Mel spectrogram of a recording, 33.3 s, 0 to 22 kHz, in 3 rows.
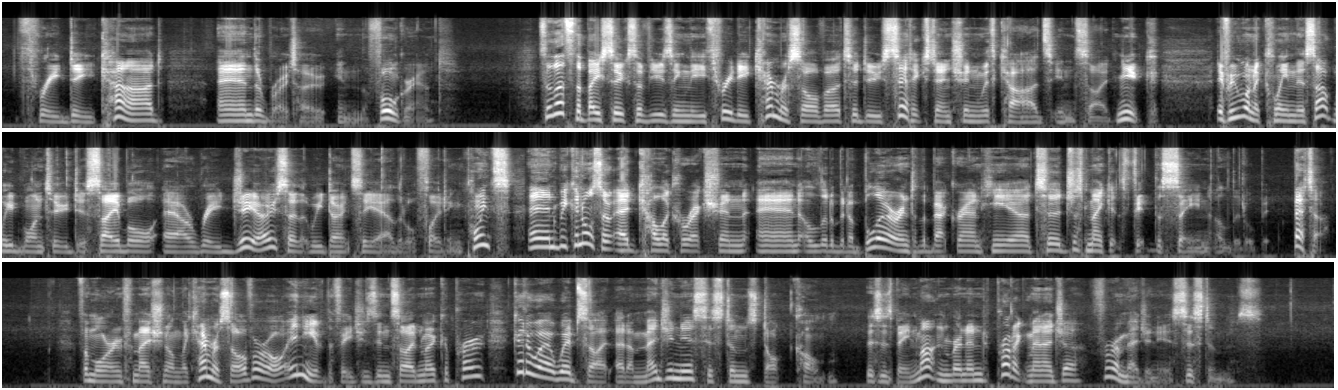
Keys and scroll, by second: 14.0 d.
